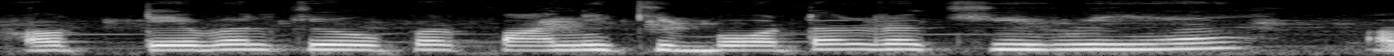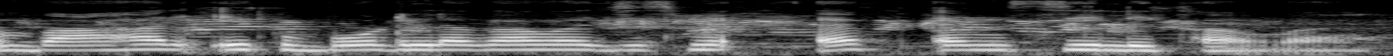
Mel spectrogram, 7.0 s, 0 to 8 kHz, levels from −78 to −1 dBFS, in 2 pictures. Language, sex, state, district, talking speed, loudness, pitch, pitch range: Hindi, female, Jharkhand, Ranchi, 180 wpm, -13 LUFS, 230 Hz, 215-240 Hz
